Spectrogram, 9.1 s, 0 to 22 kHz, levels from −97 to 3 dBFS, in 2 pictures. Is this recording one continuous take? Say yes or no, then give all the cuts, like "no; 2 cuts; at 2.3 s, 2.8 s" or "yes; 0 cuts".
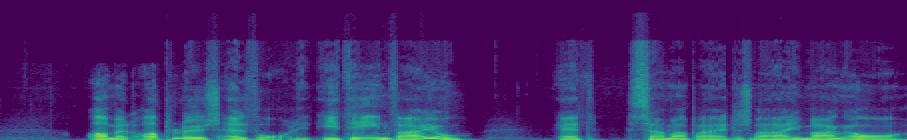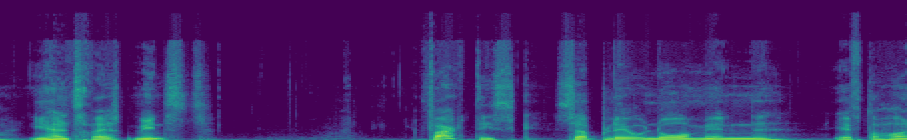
no; 3 cuts; at 1.1 s, 3.7 s, 5.1 s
